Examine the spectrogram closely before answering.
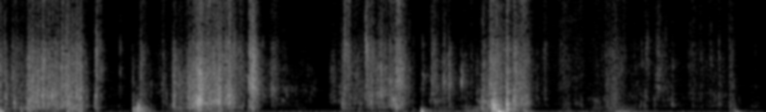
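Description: Plastic packaging and gift wrap crinkling and rustling in irregular bursts as packages are unwrapped by hand, with a dull thump about six seconds in.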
